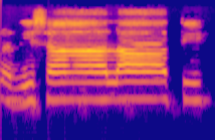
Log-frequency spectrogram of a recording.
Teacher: সিনের উপর খাড়া জবর এসছে, খাড়া জবরটি আলিফ মাদ্দার সমান। এটি এক আলিফ টান পরিমাণ দিয়ে পড়তে হয়। এক আলিফ পরিমাণ টান দিয়ে পড়তে হয়, লামের হ্যাঁ।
